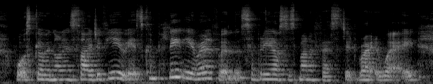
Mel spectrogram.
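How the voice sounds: Her voice is a woman's, fairly high in pitch with a West Country accent. Pitch varies in an ordinary way, and room echo is audible.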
